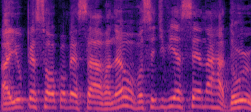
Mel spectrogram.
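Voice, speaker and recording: A man's high-pitched voice at a moderate pace. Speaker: sports commentator. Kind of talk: interview.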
